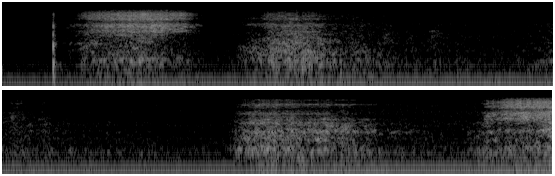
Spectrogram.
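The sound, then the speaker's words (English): Slow, deep breaths taken on request during a guided healing session: a few soft, drawn-out airy swells separated by quiet pauses. “If so, say yes. Yes. And take three nice deep breaths.”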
